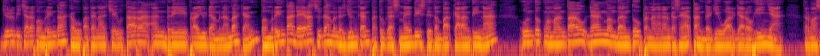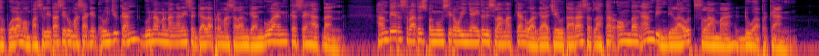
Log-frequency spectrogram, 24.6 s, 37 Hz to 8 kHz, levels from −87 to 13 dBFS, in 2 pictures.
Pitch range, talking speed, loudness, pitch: 110-140 Hz, 135 wpm, -17 LUFS, 120 Hz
